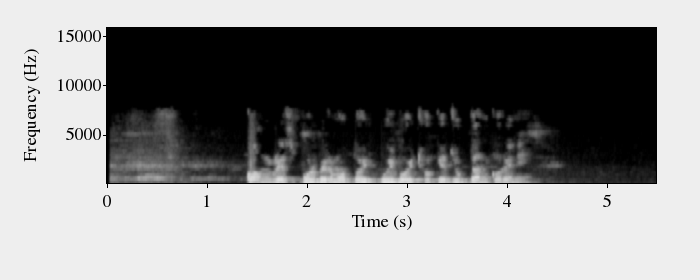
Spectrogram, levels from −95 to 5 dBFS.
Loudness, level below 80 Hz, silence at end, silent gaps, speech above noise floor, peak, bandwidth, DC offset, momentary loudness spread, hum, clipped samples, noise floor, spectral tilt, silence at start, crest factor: -16 LUFS; -60 dBFS; 1.3 s; none; 62 dB; -2 dBFS; 7.6 kHz; under 0.1%; 22 LU; none; under 0.1%; -77 dBFS; -9 dB/octave; 0.3 s; 16 dB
